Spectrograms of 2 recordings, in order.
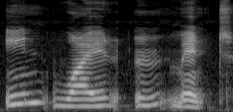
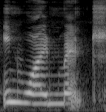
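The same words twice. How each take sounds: First: environment slowly split as इन... वाय... रन... meant; slow teacherly four-part environment; syllable by syllable. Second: Said in the usual way. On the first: Shown as a demonstration. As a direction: stretch environment into four separate beats. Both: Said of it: "ये four syllable word है".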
